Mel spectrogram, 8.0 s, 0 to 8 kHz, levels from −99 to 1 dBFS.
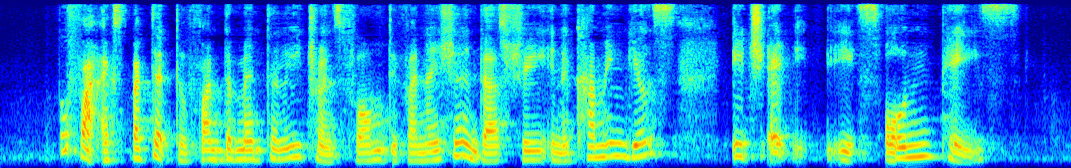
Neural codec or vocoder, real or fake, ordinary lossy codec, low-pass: codec, 16 kHz, 1.1 kbps, Voila-Tokenizer; fake; none; none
